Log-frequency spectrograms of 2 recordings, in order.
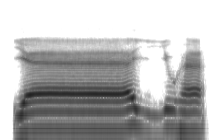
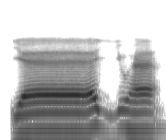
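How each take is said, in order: First: The glottal stop is softened away. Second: The glottal stop is softened away.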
